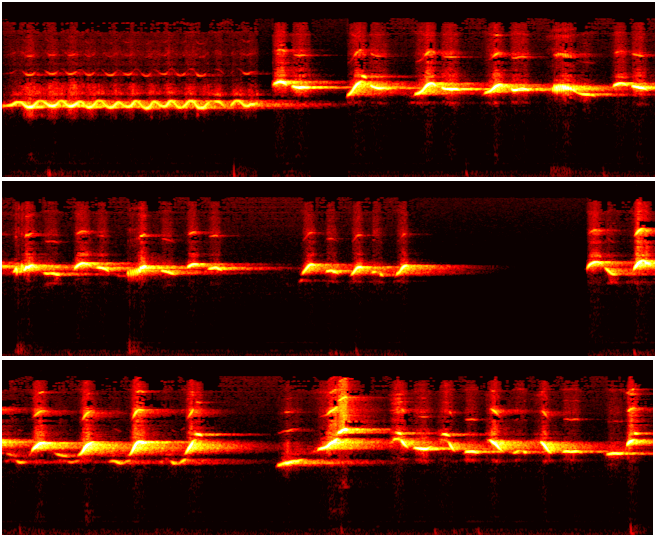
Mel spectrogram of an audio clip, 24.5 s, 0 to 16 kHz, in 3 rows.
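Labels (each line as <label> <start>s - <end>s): A bird chirps at a moderate volume. 0.0s - 3.3s
A bird chirps rhythmically and loudly. 3.3s - 11.2s
A bird chirps shortly at moderate volume. 11.9s - 13.7s
A bird chirps loudly in a rhythmic manner. 15.4s - 24.5s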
